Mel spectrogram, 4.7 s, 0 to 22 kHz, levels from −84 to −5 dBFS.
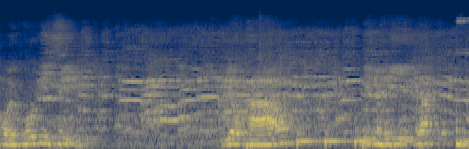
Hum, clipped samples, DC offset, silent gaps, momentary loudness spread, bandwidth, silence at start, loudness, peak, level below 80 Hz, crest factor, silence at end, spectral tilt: none; under 0.1%; under 0.1%; none; 10 LU; 14 kHz; 0 s; -25 LUFS; -8 dBFS; -52 dBFS; 16 dB; 0 s; -6.5 dB/octave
